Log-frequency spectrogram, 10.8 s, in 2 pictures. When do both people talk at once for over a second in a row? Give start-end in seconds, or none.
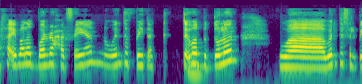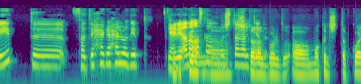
8.0-9.5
